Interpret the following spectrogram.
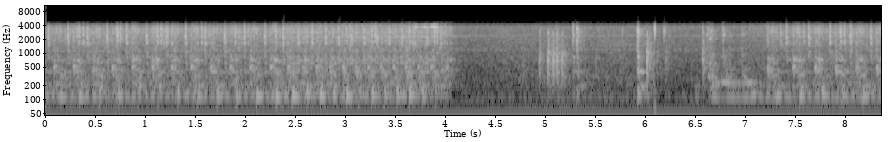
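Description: Fleetwood 690 all-metal zigzag sewing machine running fast, stitching through five layers of denim. It stops about halfway through, and a few sharp clicks follow.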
